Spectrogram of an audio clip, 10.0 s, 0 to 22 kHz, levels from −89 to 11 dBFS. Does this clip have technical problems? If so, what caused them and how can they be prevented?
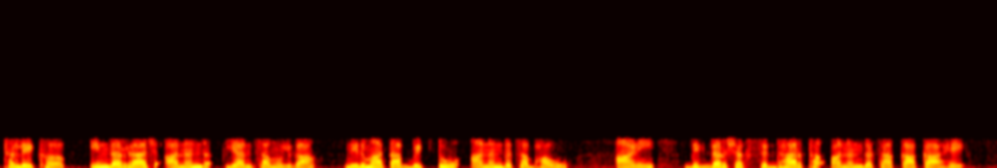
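Yes. A DC step runs from 0.41 to 2.80 s. The waveform's zero line jumps at 0.41 s, giving a low thump, and the shift lasts until 2.80 s. The speech itself is unaffected. Keeping inputs AC-coupled, or high-pass filtering, and not switching sources or recalibrating converters mid-recording prevents it.

AMR comfort noise appears in three places: 3.38 to 3.44 s (60 ms) just before "निर्माता बिट्टू आनंदचा", 5.90 to 6.14 s (240 ms), and 9.86 s to the end. The sender's voice activity detector declared silence and stopped sending speech frames, so the receiver filled the gaps with smooth synthetic noise in place of the real background. Disabling discontinuous transmission or using a less aggressive detector prevents it.

The AMR-NB narrowband band limit sits underneath throughout, with light coding damage that fits the 12.2 kbps mode.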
